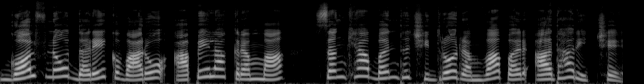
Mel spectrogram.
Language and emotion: Gujarati, neutral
